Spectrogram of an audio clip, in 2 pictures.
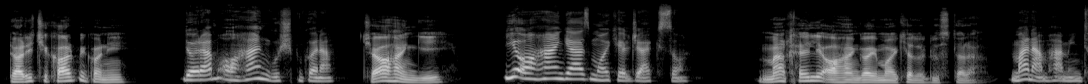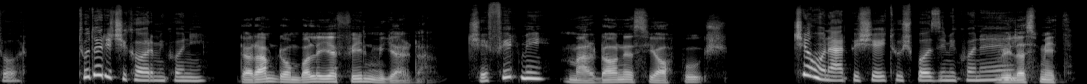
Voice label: Dialogue lesson Farsi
